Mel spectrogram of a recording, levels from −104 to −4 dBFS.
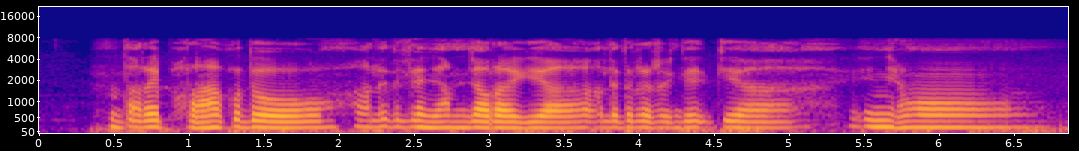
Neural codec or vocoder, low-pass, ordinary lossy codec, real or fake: none; none; none; real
